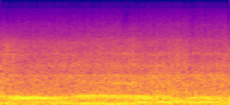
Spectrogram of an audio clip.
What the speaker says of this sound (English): So here I'm revving it out.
